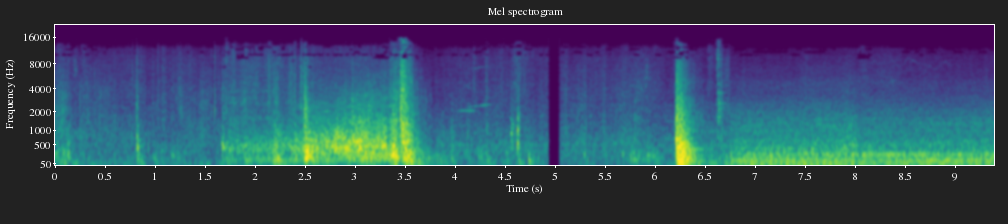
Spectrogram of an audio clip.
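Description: A minivan's sliding side door rolls along its track and slams shut about three and a half seconds in. A second door slam follows a few seconds later. After that the van's engine and road noise run steadily, heard from inside the cabin while it drives.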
